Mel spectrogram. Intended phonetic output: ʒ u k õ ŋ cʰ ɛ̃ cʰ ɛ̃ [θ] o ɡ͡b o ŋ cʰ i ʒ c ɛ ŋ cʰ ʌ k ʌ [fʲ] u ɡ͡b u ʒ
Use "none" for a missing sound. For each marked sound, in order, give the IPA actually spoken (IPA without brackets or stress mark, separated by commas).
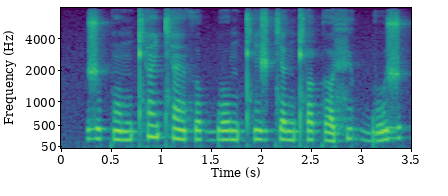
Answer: θ, fʲ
